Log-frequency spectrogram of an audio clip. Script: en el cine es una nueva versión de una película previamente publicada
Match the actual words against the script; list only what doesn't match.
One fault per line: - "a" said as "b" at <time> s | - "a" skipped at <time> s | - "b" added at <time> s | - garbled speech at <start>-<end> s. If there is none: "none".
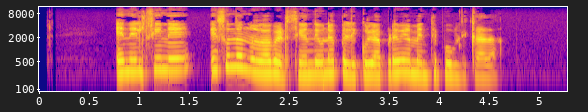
none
